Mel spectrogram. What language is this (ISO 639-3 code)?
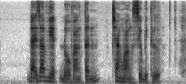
vie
